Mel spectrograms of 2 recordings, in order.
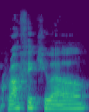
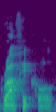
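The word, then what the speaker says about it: GraphiQL: is making available it's called graphic UL or graphical you can pronounce it the way you want so on the left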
